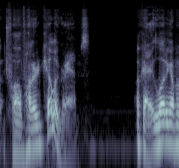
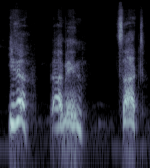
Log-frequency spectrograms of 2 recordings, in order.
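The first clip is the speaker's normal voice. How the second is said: much higher squeaky voice on "sucked"; squeaky rueful; 13 semitones higher, slower than usual. Real, not acted. Recalling the slashed palm to his cohost, squeaky and rueful. Rueful comment on the cut hand.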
